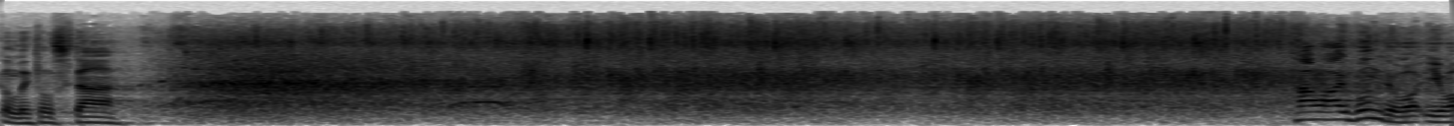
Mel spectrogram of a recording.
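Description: A large audience laughs and cheers loudly.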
